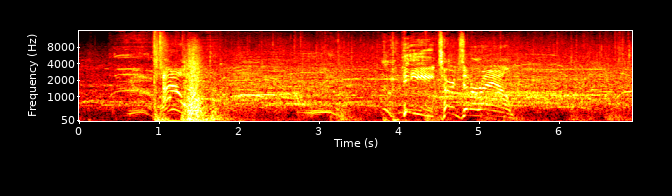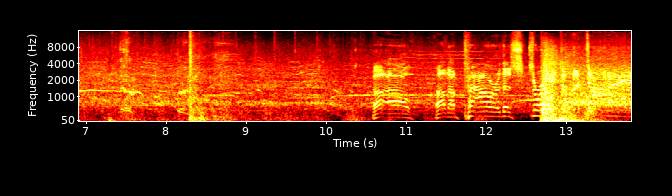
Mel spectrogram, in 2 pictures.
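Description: A body slams hard onto a ring mat.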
